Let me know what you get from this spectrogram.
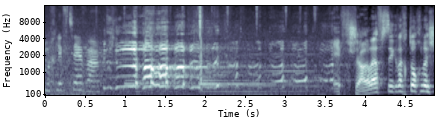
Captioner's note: crying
